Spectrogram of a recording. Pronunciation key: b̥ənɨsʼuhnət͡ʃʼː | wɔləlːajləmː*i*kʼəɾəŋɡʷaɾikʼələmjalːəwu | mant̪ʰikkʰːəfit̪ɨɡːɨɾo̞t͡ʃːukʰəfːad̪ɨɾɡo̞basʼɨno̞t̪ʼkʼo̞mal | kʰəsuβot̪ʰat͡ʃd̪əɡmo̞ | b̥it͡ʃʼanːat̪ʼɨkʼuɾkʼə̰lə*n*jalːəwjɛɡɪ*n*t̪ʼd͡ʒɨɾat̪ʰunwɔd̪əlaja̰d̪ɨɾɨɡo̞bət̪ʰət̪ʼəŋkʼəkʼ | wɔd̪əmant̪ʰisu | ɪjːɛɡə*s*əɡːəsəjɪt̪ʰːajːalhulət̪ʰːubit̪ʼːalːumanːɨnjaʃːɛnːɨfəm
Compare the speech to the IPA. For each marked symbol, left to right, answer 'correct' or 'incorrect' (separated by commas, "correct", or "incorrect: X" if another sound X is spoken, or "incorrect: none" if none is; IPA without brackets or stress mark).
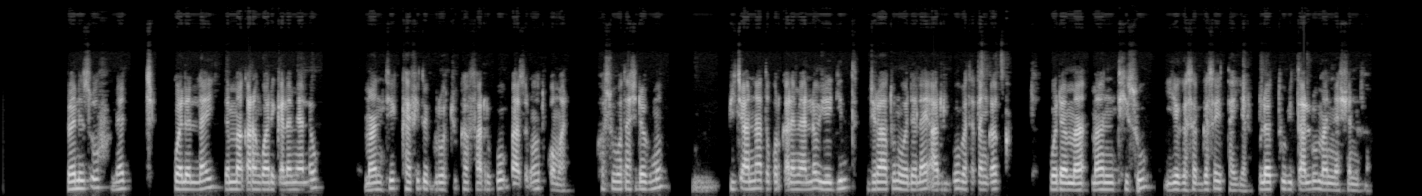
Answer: incorrect: a, incorrect: m, correct, correct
